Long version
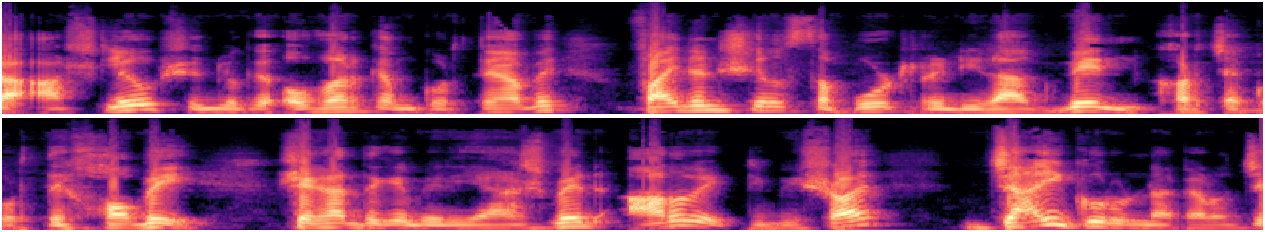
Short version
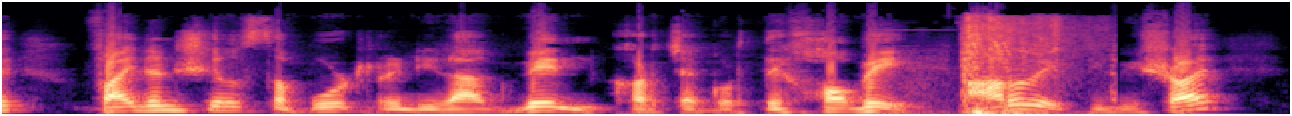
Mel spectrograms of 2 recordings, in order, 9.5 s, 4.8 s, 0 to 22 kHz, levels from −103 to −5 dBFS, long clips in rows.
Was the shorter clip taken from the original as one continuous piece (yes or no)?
no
